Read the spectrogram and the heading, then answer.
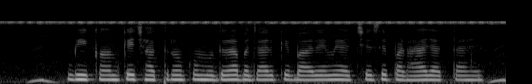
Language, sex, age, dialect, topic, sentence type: Hindi, female, 18-24, Kanauji Braj Bhasha, banking, statement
